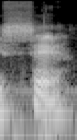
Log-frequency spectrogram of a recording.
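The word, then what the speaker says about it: sais: phonemic in some languages for example in french if you say se the regular spelling would be this which means i know but if you say sing it is spelled as this and it means healthy se you see the vowel is not nasalized but saying is nasalized then the meaning of the word changes it means that in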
